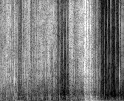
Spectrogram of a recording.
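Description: Crinkling and tearing of packaging as the side of a package is torn open, a brief stretch of crackly rustling that peaks in a louder rip near the end.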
